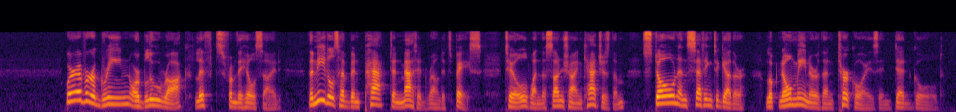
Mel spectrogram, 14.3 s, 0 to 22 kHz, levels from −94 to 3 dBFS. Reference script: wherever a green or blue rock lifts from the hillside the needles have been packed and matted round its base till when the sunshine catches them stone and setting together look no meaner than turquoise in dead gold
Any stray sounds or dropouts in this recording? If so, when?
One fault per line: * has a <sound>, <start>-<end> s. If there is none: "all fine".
all fine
